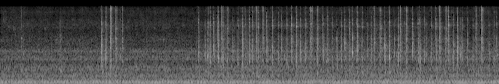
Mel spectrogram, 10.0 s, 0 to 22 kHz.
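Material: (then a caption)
Plastic. Fingertips and short nails type rapidly on a full-size 90s Packard Bell keyboard, its beige plastic keys set over a hollow plastic case. A brief burst of sharp, bright clicks comes around two seconds in, then steady fast typing runs from about four seconds to the end. A constant low hum sits underneath throughout.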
